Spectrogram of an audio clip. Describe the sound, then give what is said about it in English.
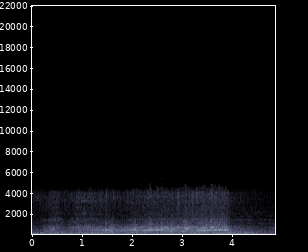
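A car accelerating as the driver steps on the gas. A steady engine drone climbs in pitch over several seconds, then eases off near the end. “As I stepped on the gas...”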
